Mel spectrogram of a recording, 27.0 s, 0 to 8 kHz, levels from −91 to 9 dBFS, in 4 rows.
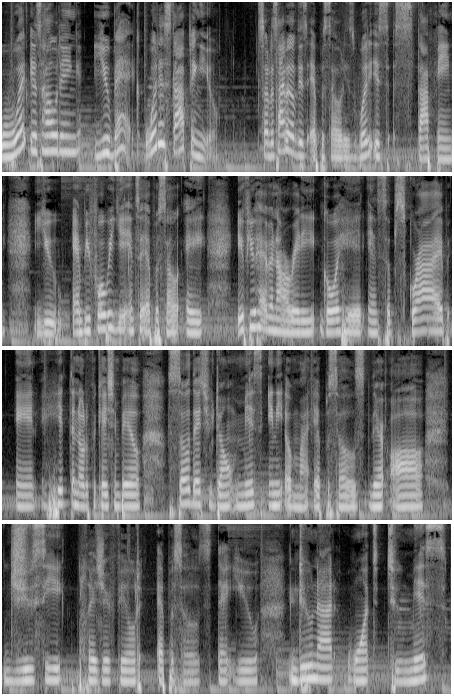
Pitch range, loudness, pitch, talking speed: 145-185 Hz, -13 LUFS, 160 Hz, 140 wpm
